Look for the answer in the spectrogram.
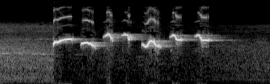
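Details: Orange-headed thrush morning song, aimed at getting birds singing: seven rich whistled notes in steady succession, each short and slurred, varying slightly in pitch, then silence.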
